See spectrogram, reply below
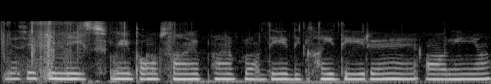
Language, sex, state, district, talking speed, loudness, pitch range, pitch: Hindi, female, Chhattisgarh, Sukma, 120 wpm, -20 LUFS, 245-255 Hz, 245 Hz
